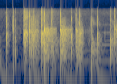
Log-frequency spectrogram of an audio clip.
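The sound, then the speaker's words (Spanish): A short burst of applause from a few people, with quick, irregular, sharp hand claps that overlap into a dense patter before trailing off into scattered claps. “Se merece un aplauso.”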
